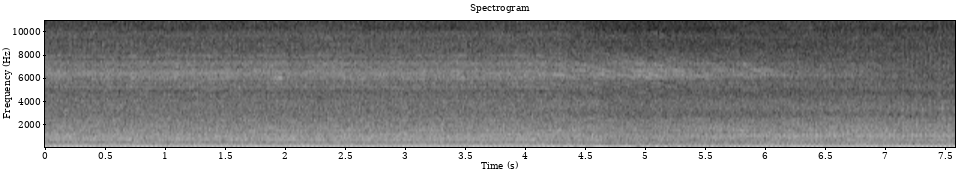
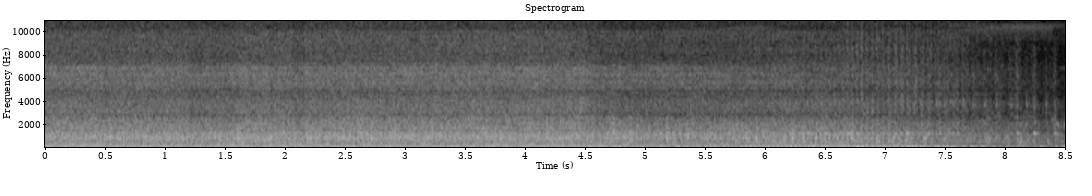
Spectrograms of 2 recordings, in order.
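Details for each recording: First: Toro TimeMaster 30-inch mower after replacing deck spindle lower ball bearings and setting deck belt tension: steady even drone with no grinding or rattling from the deck; loud rubbing noise and blade engagement problem fixed. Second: Toro TimeMaster 30-inch mower deck: belts struggle to bring the blade spindle up to speed, then a loud, harsh rubbing roar near the belt area that fades as blades wind down.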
